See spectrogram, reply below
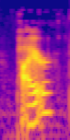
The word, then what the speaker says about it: pyre: Pyre? – Pyre. – Pyre. pier. – Like a fire. – But yes, pyre.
